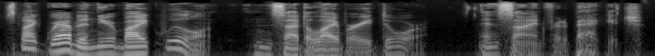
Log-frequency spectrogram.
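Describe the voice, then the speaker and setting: A man's voice: fairly low pitch, wildly swooping pitch, moderate pace, vocal fry, fairly bright tone, dry recording. A man giving a scripted narration of a story as an amateur reader. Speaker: amateur fan fiction reader.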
